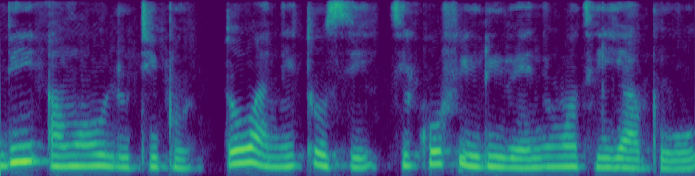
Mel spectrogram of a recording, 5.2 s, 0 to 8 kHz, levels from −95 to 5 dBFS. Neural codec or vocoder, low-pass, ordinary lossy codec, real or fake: codec, 16 kHz, 4 kbps, FreqCodec, smaller model; none; none; fake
